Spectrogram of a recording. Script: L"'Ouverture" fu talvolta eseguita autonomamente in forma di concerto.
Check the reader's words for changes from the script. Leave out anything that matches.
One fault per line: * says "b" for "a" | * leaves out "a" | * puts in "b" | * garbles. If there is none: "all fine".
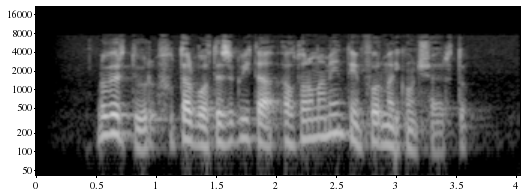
all fine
